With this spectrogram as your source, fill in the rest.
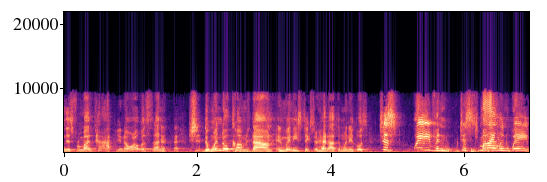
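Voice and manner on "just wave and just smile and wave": higher, drawn-out imitated voice; slow, high-pitched mock instruction. [name] at window, voiced in story.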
